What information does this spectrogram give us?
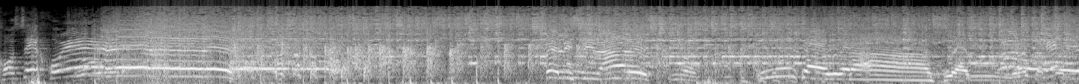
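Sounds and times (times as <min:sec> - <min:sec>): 
speech: 0:00.0 - 0:01.4, 0:05.6 - 0:10.7
audience applause and cheering: 0:00.9 - 0:05.4.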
